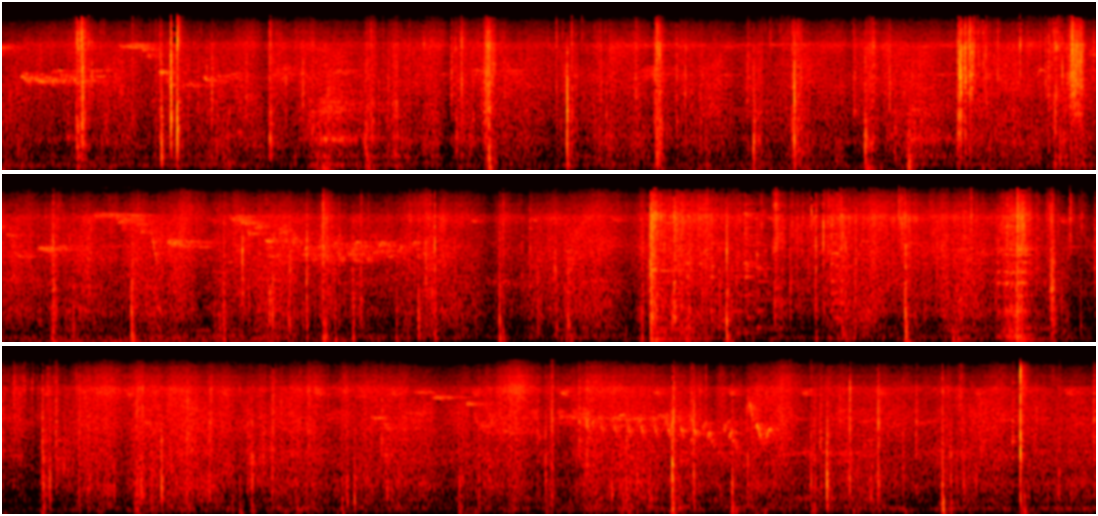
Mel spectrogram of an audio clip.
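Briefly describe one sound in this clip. Bicycle tyres crunch over a dirt trail.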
